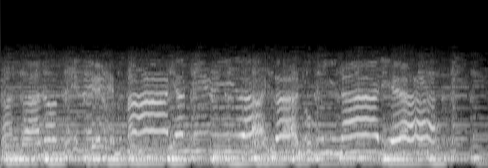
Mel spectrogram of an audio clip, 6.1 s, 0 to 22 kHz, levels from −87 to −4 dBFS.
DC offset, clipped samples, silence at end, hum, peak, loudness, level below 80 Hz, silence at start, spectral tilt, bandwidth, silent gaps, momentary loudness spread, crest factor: under 0.1%; under 0.1%; 0 s; none; -6 dBFS; -18 LUFS; -78 dBFS; 0 s; -8.5 dB/octave; 5.8 kHz; none; 5 LU; 12 dB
